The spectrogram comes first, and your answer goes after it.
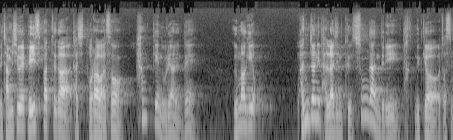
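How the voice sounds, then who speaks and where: Speaking at a fairly slow pace, a man shows very wide pitch swings and big swings in loudness. His pitch is fairly high. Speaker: pastor. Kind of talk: sermon.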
